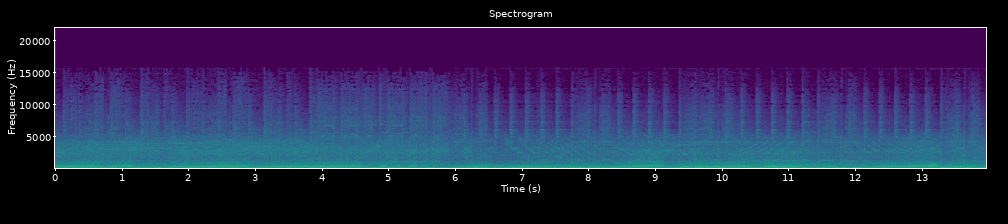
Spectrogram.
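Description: Race cars in Gran Turismo 3 (an LMP race) roar steadily for the whole stretch, engine pitch climbing and dropping through gear shifts, with tire squeal and cars passing close by, loud and continuous with no talking.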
